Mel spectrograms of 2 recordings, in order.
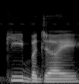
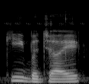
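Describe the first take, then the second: Both takes have the same delivery.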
